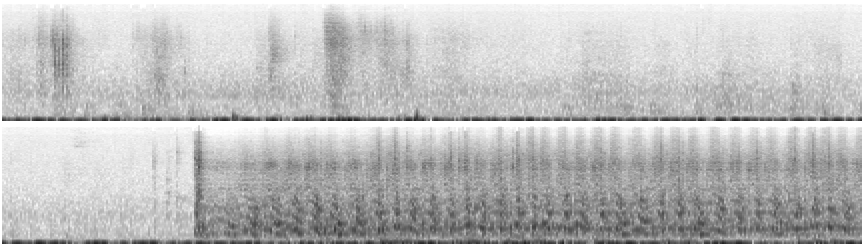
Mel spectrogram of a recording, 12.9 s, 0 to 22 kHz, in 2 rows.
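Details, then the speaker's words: 1969 Renault 16 on an external fuel supply, second attempt with starting fluid and the original HT lead refitted: scattered, irregular pops, then a steady starter churn that never catches; owner suspects it fires on maybe one cylinder. "I don't know if that makes any difference. It seems to be firing on maybe one cylinder."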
